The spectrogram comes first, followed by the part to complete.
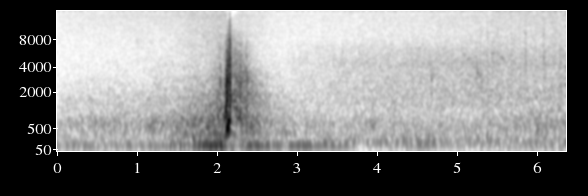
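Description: Golf iron shot from the fairway: a swish of the downswing that swells, then a single sharp crack of the clubface striking the ball about two seconds in, over faint open-air ambience.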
